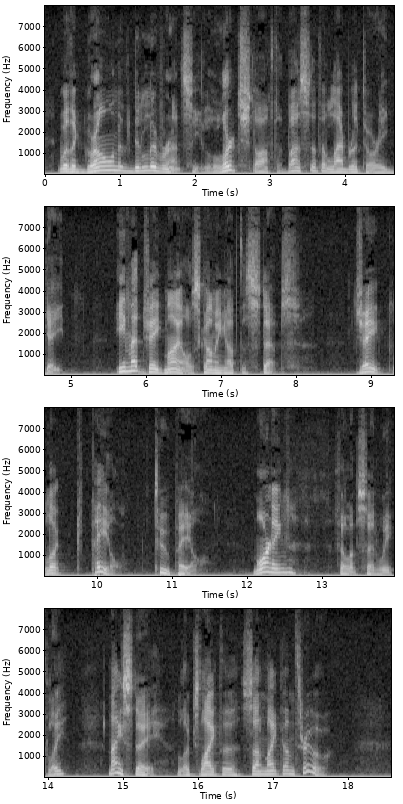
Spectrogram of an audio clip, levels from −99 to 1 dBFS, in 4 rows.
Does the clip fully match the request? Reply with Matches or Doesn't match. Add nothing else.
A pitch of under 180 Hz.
Matches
